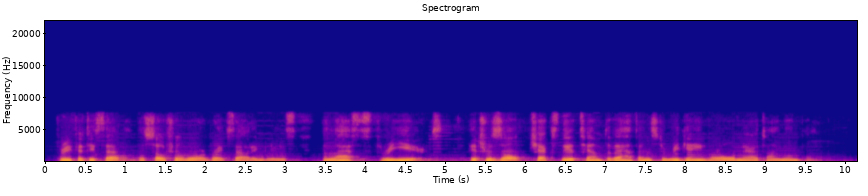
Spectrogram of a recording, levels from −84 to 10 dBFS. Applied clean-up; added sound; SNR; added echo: neural separator model SepFormer DNS4.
